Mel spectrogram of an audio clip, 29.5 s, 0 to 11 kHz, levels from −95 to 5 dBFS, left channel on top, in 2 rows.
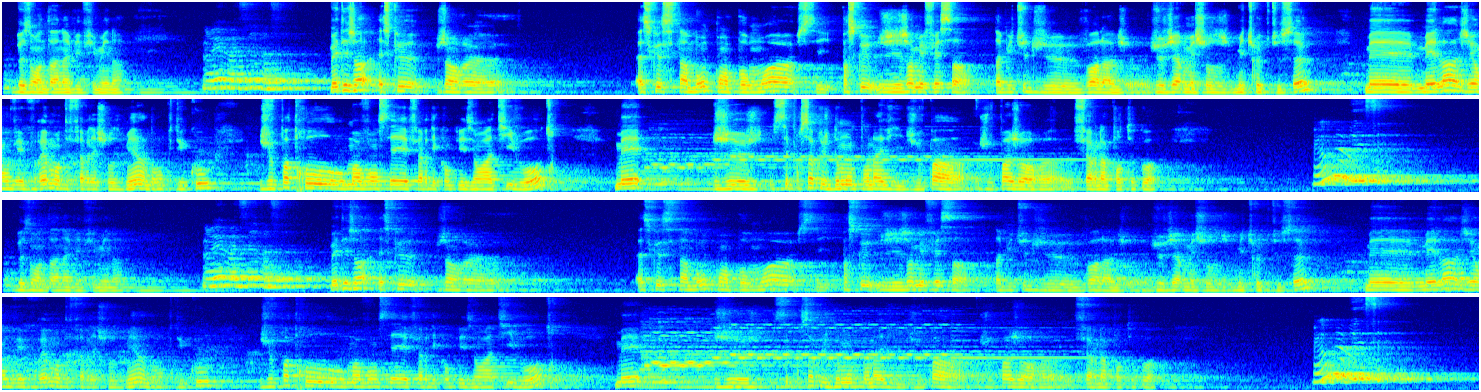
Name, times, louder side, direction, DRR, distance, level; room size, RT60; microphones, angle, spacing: voice 1, 0.1-1.3 3.3-5.1 6.3-13.2 13.6-16.9 17.3-20.3 20.9-21.2 21.9-26.3, left 6 dB, 75° left, 0.4 m, -29 dB
voice 2, 2.0-2.9 21.2-21.4 27.9-28.5, equal, 5° right, 1.6 m, -29 dB
sound 1, 8.7-19.0, equal, 45° left, 3.3 m, -54 dB
sound 2, 21.1-25.7, right 6 dB, 80° right, 0.5 m, -38 dB
14.0 x 11.5 x 4.5 m
head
